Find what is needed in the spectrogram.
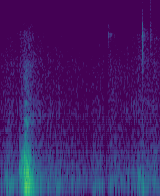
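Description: One short spoken word, then quiet room tone with a few faint small clicks near the end.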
